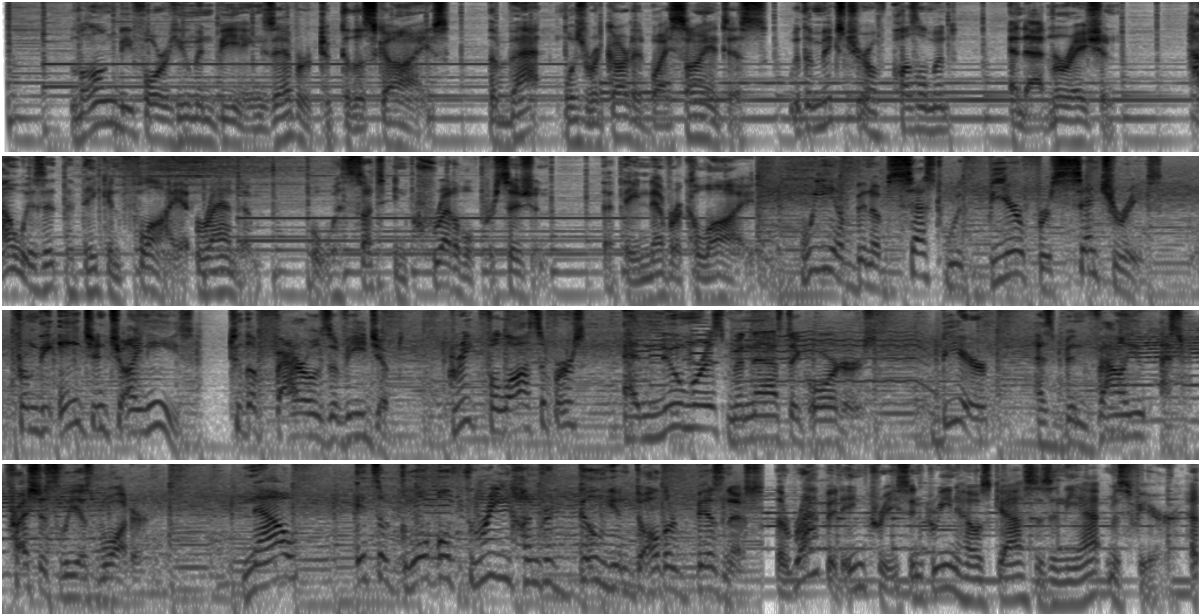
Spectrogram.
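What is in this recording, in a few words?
Narration, voice over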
